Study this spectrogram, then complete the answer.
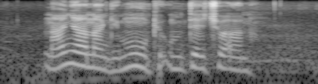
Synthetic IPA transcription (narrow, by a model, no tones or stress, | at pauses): naɲanaŋɡʱimupʰium̩tʰɛt͡ʃʰwaːna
